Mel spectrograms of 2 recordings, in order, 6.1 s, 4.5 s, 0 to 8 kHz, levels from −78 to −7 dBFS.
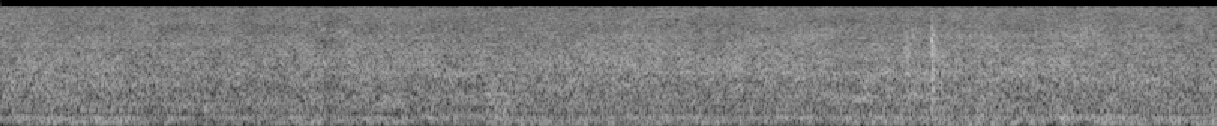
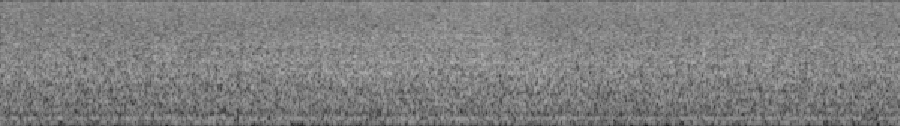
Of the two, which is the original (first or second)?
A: second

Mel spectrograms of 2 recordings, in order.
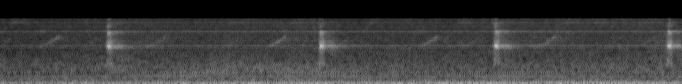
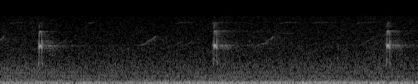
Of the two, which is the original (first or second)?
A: second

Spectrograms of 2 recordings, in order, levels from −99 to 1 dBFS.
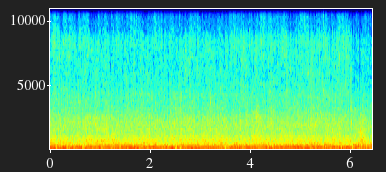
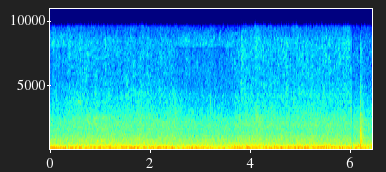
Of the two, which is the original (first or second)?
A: second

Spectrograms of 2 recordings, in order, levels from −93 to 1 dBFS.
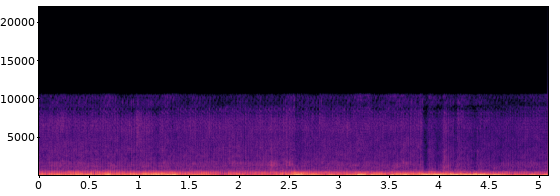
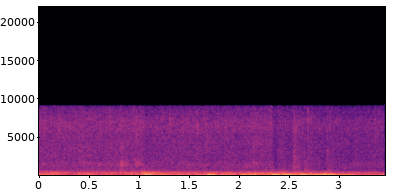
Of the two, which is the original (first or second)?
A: second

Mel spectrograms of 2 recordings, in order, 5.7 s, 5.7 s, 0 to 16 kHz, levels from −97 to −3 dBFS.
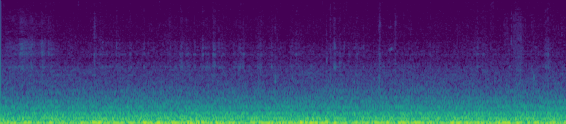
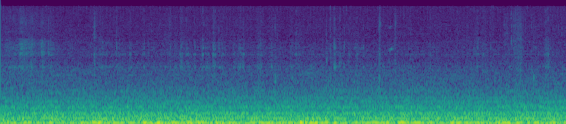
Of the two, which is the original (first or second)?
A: second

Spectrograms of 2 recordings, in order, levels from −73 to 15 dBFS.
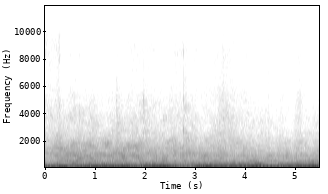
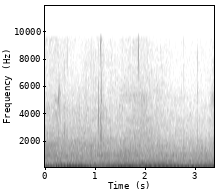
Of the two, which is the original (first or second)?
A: second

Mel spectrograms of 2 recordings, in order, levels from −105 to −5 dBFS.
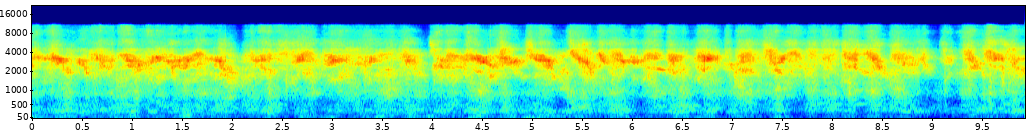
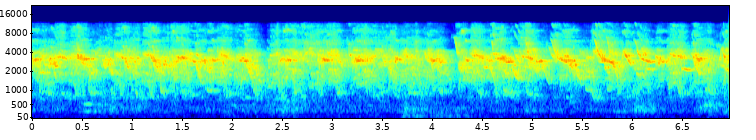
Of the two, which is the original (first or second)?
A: second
